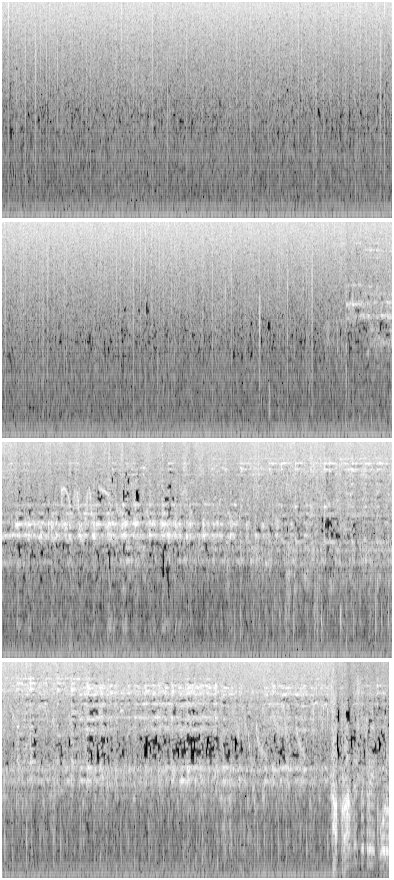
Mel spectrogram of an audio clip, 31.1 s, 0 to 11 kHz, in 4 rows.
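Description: Steady hiss of an old 1930s optical film soundtrack; about halfway through, high chirping birdsong comes in over it.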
